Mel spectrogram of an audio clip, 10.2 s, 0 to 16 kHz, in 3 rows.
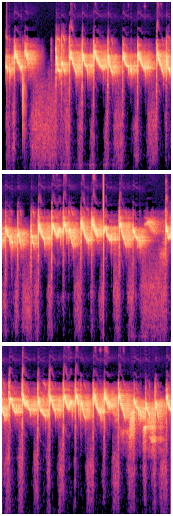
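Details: Oriental white-eye, a kept songbird, singing on 31 May 2020, second day on bird supplements: a rapid, unbroken string of sharp, high chirps with downward slurs, about four per second, briefly pausing once near the start.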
